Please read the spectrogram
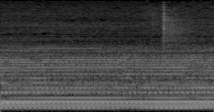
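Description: Solo cello bowing one long held note, its pitch steady.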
